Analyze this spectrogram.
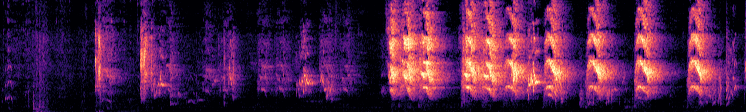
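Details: Budgies chirping: irregular high squawks and warbles at first, then a loud run of rapid, harsh, scratchy chirps repeated roughly every half second, several birds seeming to chatter together.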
